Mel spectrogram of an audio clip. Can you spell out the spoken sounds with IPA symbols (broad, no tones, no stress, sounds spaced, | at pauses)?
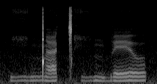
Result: i̤ ŋ͡ǃ æ ǀʰ i̤ m b e ʊ̯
